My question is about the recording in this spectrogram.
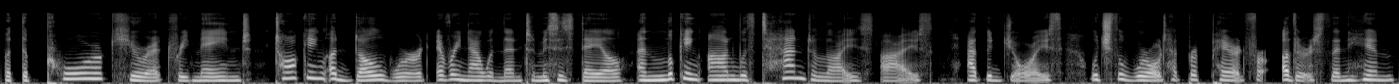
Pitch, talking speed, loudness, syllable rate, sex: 200 Hz, 145 wpm, -18 LUFS, 3.8 syllables/s, female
